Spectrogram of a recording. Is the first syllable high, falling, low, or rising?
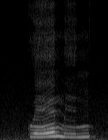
rising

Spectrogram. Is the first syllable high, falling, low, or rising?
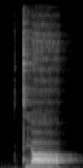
falling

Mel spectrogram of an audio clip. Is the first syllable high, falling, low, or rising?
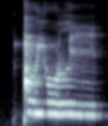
high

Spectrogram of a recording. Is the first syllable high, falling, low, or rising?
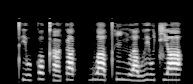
low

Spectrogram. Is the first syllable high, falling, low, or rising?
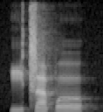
low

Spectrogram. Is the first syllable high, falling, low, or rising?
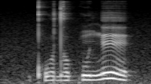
low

